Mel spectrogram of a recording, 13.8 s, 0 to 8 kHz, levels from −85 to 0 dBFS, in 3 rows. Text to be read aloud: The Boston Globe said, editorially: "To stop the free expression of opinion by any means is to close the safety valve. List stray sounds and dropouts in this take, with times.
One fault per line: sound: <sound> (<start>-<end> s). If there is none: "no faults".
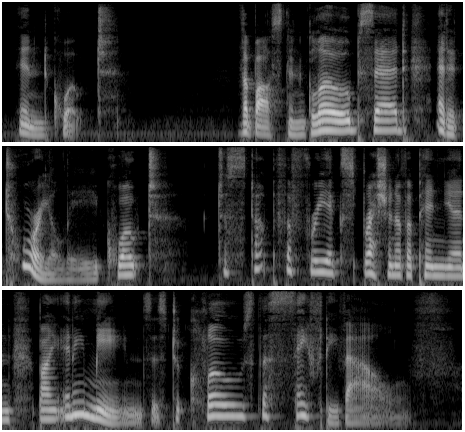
no faults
